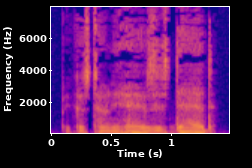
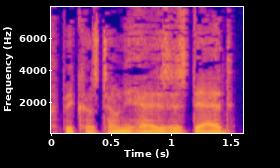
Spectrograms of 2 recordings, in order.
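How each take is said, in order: First: Lower, much softer throwaway mutter; muttered under breath. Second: Said in the usual way. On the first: A narrator's reading. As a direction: mutter it to yourself. Repeated aside, dropped low.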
